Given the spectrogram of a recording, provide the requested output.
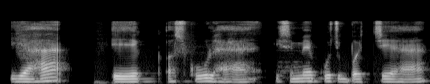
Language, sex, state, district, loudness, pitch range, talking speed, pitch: Hindi, male, Uttar Pradesh, Saharanpur, -20 LUFS, 125-140 Hz, 110 wpm, 130 Hz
